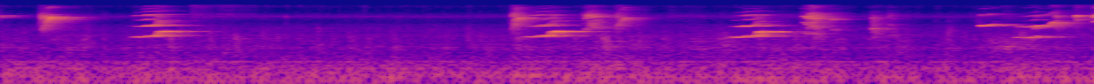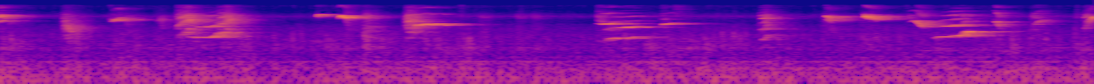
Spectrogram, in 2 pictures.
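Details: Songbird training recording of a flowerpecker, opening with a few isolated high notes, then dense bursts of sharp ticks and short rising whistles repeated every second or so.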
